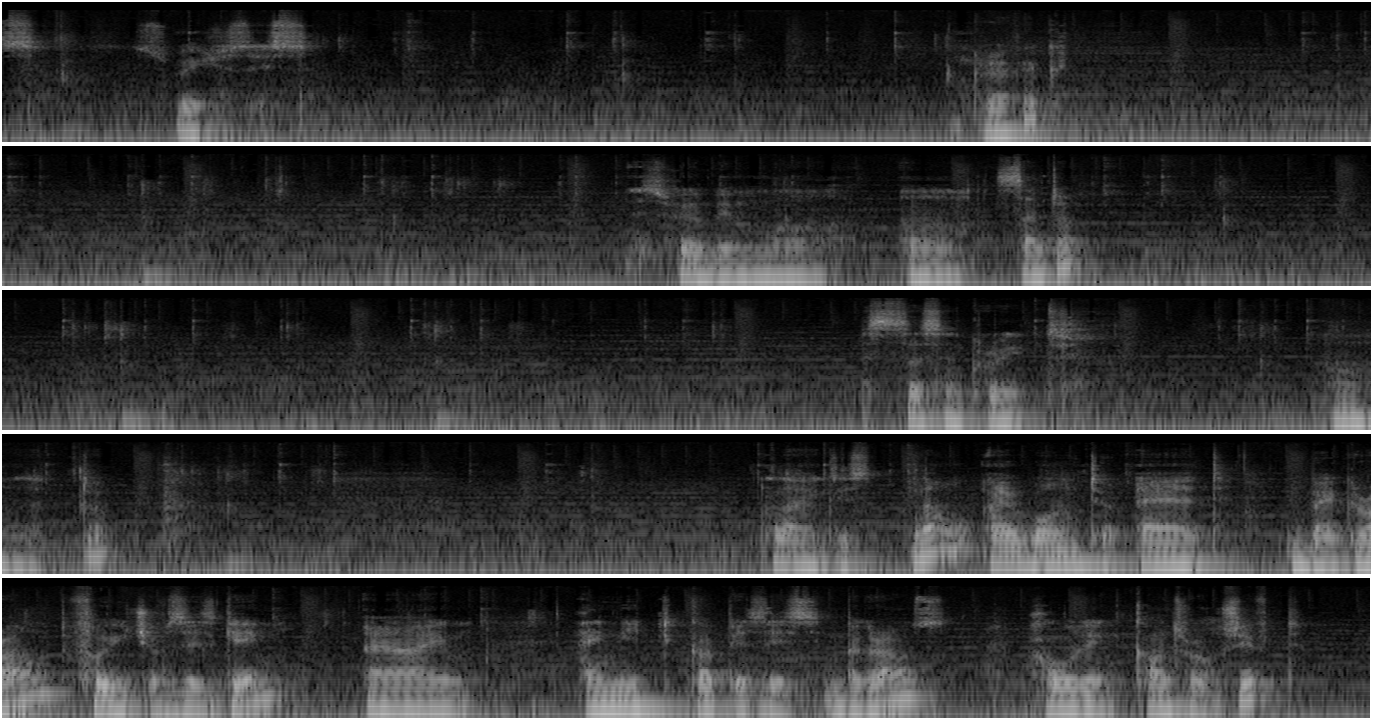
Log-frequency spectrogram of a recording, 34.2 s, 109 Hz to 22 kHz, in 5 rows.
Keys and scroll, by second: 1.4 ctrl+z, 7.5 space, 8.8 space, 14.2 space, 19.9 space, 21.7 space, 24.4 space, 28.3 space.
